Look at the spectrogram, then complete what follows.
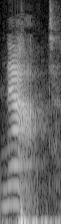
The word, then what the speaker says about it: gnat: And GN, the G is silent, as in gnat. So and gnat is a bug.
